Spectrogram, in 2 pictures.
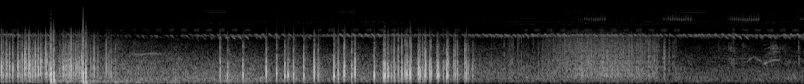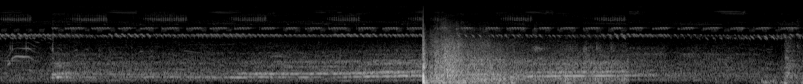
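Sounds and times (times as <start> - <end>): firework bang with rolling echo: 0.0 - 6.8, 12.2 - 14.4
insects chirping: 0.0 - 16.0.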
